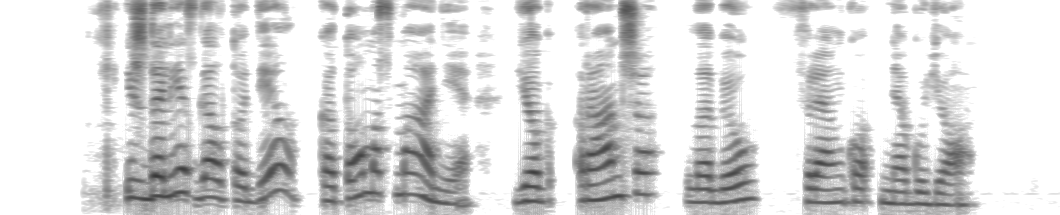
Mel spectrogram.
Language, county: Lithuanian, Klaipėda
